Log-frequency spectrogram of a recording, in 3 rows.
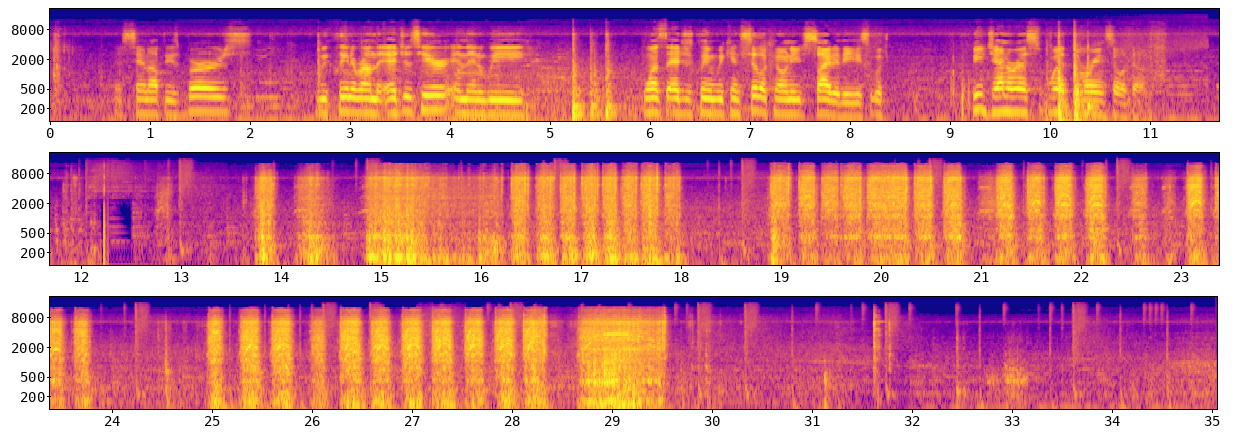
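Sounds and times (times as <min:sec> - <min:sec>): power drill with hole saw: 0:13.7 - 0:18.0, 0:18.9 - 0:23.8, 0:25.0 - 0:29.6.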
